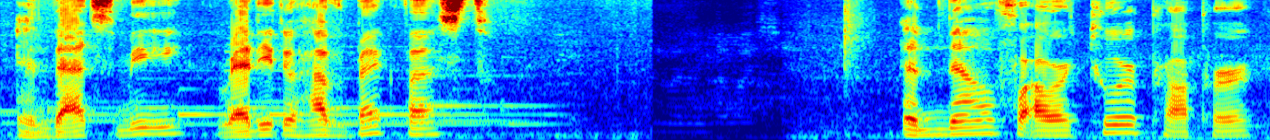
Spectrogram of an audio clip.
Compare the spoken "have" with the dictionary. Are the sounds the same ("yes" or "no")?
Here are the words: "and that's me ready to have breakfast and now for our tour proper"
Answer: yes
